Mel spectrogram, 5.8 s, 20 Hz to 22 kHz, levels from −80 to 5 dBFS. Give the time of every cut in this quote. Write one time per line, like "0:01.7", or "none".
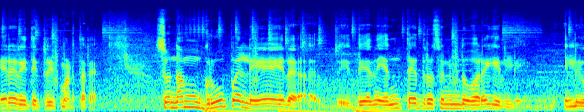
none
